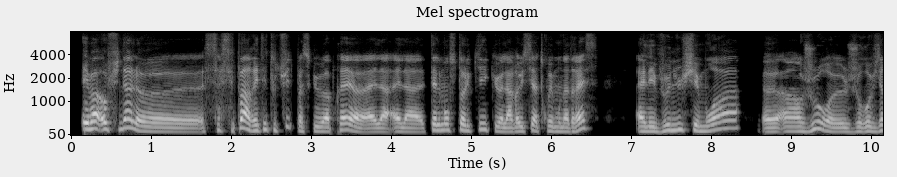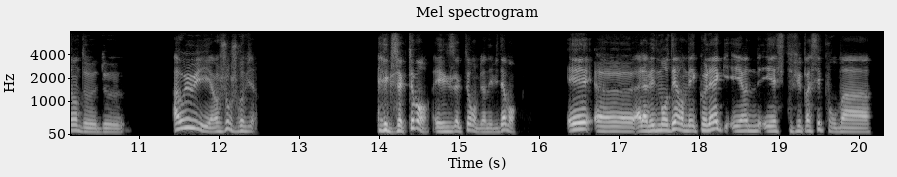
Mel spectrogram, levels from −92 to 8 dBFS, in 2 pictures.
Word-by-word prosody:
Et 190 - +9
bah 210 - +9
au - - +7
final, 220 +4 0
heu, 125 -4 0
ça 165 - -12
c'est - - -13
pas 240 - +7
arrêté 160 +4 +1
tout 165 - -10
de - - -23
suite 265 - -10
parce 140 -1 -6
qu'après 135 +6 +1
elle 115 -5 +4
a - - +1
elle 125 0 +2
a 115 -1 +1
tellement 170 +3 0
stalké 170 +2 -3
qu'elle 125 -4 -1
a 120 - +2
réussi 130 +1 -2
à - - +1
trouver 140 - -6
mon 130 -1 -5
adresse. 130 - 0 0.5
Elle 135 0 +2
est 135 - +1
venue 165 +8 -2
chez 165 -3 -2
moi, 200 +11 0 0.3
heu, 120 +1 +3
un 135 0 0
jour, 170 +2 -2
heu, 120 0 -2
je 120 +3 -8
reviens 140 +5 -2
de 120 -4 -5
de 110 +4 -9 0.6
ah 190 - +2
oui, 245 +2 +2
oui, 170 - 0
un 125 +2 -1
jour 200 +9 -5
je 130 - -9
reviens 140 -1 -7 1.5
Exactement, 165 +6 +1
exactement, 130 +5 -3
bien 110 0 -7
évidemment. 115 +11 -3 0.6
Et 190 +3 +5
heu, 135 -2 +1
elle - - +4
avait 145 +2 +4
demandé 165 +4 +3
à 190 - +3
un - - +2
de - - -5
mes 150 -2 -3
collègues 180 +5 +2
et 145 +1 -3
un 150 - -1
dem 145 +1 -5
et 140 - -3
elle 140 - -1
s'était 135 - -15
fait 145 +1 -6
passer 150 +6 -5
pour 125 -7 -12
ma 115 -2 -1
140 Hz, 210 wpm, -22 LUFS, 125-170 Hz, 1.5 s, Et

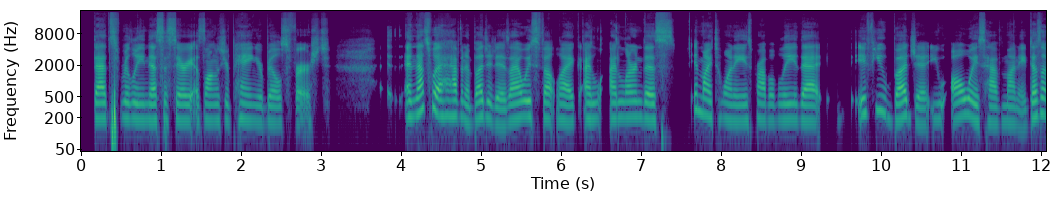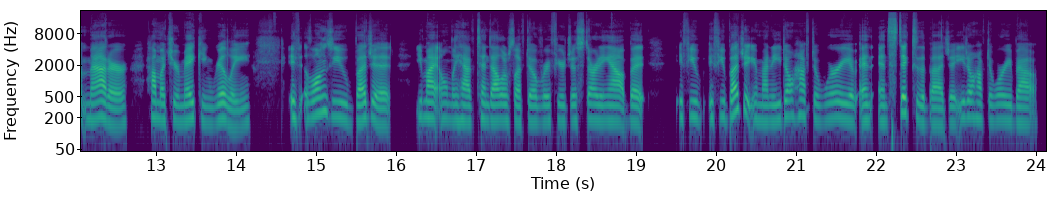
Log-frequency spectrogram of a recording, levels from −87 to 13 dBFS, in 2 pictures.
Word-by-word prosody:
that's 195 -1 +5
really 195 -2 -2
necessary 180 0 +2
as - - -5
long 180 -1 +1
as 180 - -7
you're 180 - -7
paying 180 -2 0
your 165 -1 -7
bills 165 -1 -2
first. - - -3 0.7
Eh - - -11 0.2
and 210 - +4
that's 270 +5 +5
what 240 -6 +7
having 215 -2 0
a 170 - -2
budget 200 -4 +1
is- 150 0 -1
I 185 +1 +5
always 210 +1 +2
felt 195 -2 0
like 175 -2 +1
I 195 - +6
l 190 +1 -6
I 195 - +4
learned 205 +1 -1
this, 185 -1 +2 0.2
in 285 - -1
my 230 -3 +3
20s 180 -3 -3
probably, 185 0 -2
that 175 -1 +4 0.4
if 245 - -2
you 275 -3 -3
budget, 185 -5 +2
you 185 - -10
always 200 -2 +2
have 165 -2 -1
money- 140 -5 -3
doesn't 220 0 +1
matter 165 -7 +5 0.3
how 205 - +4
much 185 -3 -2
you're 180 -2 -4
making 175 -5 -2
really, 160 -4 0 0.5
if 210 - -1
as 185 - -6
long 235 +4 +3
as 255 -5 -4
you 200 -3 -3
budget, 175 -3 +1 0.3
you 210 - -9
might 200 -1 +5
only 185 -1 -6
have 175 -2 +1
$10 180 -2 0
left 170 0 -3
over, 170 0 -3
if 170 - -7
you're 175 -1 -4
just 175 - -2
starting 180 -1 -1
out, 170 -1 +3
but, - - +1 0.5
if 205 - -13
you 205 -2 -3
if 200 +2 -7
you 210 - -4
budget 250 +7 +4
your 190 - -5
money, 175 +1 -3
you 185 - -6
don't 215 +1 -2
have 220 - -2
to 185 - -7
worry- 195 +3 -2 0.2
and 180 0 -1
and 170 - -3
stick 250 -2 +4
to - - -5
the 165 - -3
budget- 155 +1 -2
you 200 - -4
don't 205 0 -2
have 190 - -3
to 175 - -9
worry 180 -1 -2
about 165 -2 -1
185 Hz, 225 wpm, -24 LUFS, 175-205 Hz, 0.7 s, what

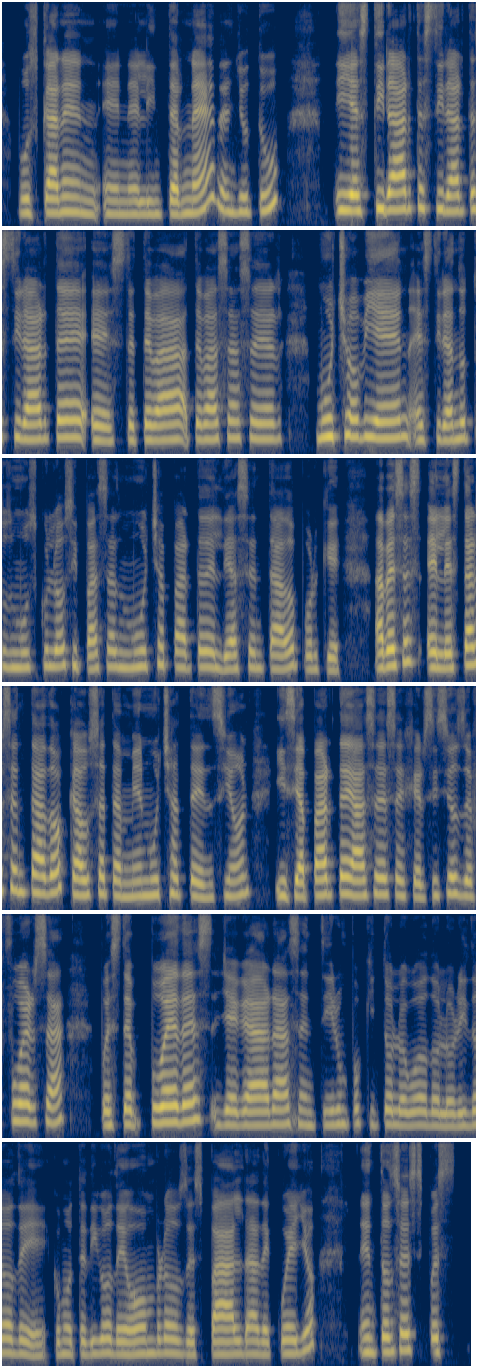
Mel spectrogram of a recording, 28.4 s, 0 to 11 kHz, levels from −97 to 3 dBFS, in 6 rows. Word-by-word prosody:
buscar 205 +1 +2
en 215 -4 -2
en 190 -1 -5
el 185 0 -3
Internet, 195 - +1
en 225 -5 -2
YouTube, 230 - -2 0.5
y 240 0 +7
estirarte, 250 +3 +5
estirarte, 250 -3 0
estirarte, 255 +1 +2
este, 210 0 -1
te 220 +1 0
va 220 +1 +3
te 230 - -2
vas 225 +2 0
a 245 - -1
hacer 230 -1 -2 0.3
mucho 265 +2 +5
bien 250 0 +3
estirando 220 +2 -1
tus 235 -1 -7
músculos, 240 +3 -3
si 250 - -4
pasas 220 +2 -3
mucha 235 +4 -3
parte 230 -3 -3
del 225 -2 0
día 200 +1 +1
sentado 210 +1 -2
porque, 195 -5 -6 0.3
a 220 - +4
veces, 255 +6 +4
el 220 -1 +3
estar 220 +5 +3
sentado 275 -1 +2
causa 235 +1 +1
también 215 -1 -2
mucha 235 +2 -2
tensión, 220 +3 -4 0.2
y 220 -1 -2
si 220 - +3
aparte 230 +4 +4
haces 235 +2 +2
ejercicios 225 +3 -3
de 220 -1 0
fuerza, 250 +1 0 0.3
pues, 200 -1 -3
te 215 -2 0
puedes 245 +4 +5
llegar 200 0 +1
a 215 0 +1
sentir, 205 -1 -8
un 215 -1 -6
poquito, 215 -1 -8
luego, 200 0 -4
adolorido 195 +1 -4
de, 170 -4 -5
como 185 +1 -6
te 185 0 -7
digo, 195 +3 -3
de 185 -1 -1
hombros, 200 +1 -2
de 180 - -3
espalda, 185 +1 0
de 180 -1 -3
cuello. 195 - -3 0.4
Entonces, 220 +4 -1
pues, 210 0 -4
220 Hz, 145 wpm, -23 LUFS, 200-240 Hz, 0.5 s, y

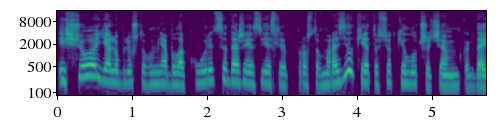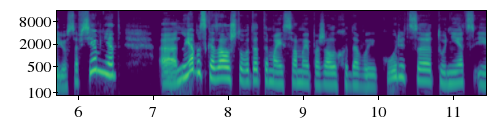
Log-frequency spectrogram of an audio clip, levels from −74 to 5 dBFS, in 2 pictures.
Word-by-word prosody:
еще 260 +7 +3
я 210 -6 +2
люблю, 185 -1 -7
чтобы 175 -2 -5
у - - -10
меня 175 0 -4
была 165 -1 -3
курица, 205 +6 -5
даже 195 -1 0
если 175 +1 -3
если 165 -2 -5
просто 165 -1 -9
в - - -15
морозилке, 185 - -2
это 180 -1 -3
всё 190 +3 -5
таки 180 - -9
лучше, 175 -3 -2
чем 150 0 -2
когда 145 -1 -2
ее 140 0 0
совсем 350 - +5
нет. 295 -5 +3 0.6
Э, - - +5
но 235 - -1
я - - +8
бы 345 - +2
сказала, 240 -4 +6
что 215 -1 +4
вот 200 +2 -5
это 210 -1 -2
мои 180 -2 0
самые, 180 0 -1
пожалуй, 165 -1 -1
ходовые: 150 -3 -7
курица, 210 -6 -1
тунец, 180 +1 -3
и 165 -1 -7
185 Hz, 200 wpm, -24 LUFS, 170-210 Hz, 0.6 s, я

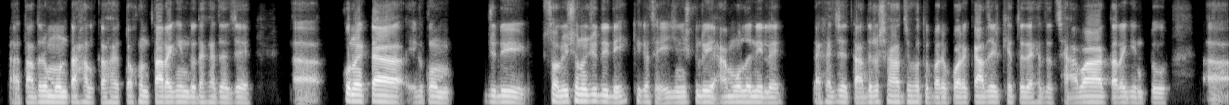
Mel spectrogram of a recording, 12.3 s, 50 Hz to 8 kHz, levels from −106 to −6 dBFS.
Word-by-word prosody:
আ - - -3
তাদের 120 +2 +2
মনটা 115 -1 +4
হালকা 105 -2 -2
হয়। 110 -1 -3
তখন 125 - -2
তারা 115 0 +7
কিন্তু 115 -1 0
দেখা 115 +1 -5
যায় 105 -2 -2
যে 110 - 0 0.5
আ - - 0 0.4
কোনো 135 - +6
একটা 130 -1 +6 0.3
এরকম 115 0 -1 0.5
যদি 120 0 +1 0.4
সলিউশন 125 +2 +2
ও - - +5
যদি 125 -1 +1
দেই 110 +1 0
ঠিক 125 - -9
আছে? 115 - -7
এই - - -4
জিনিসগুলি 110 +2 -1 0.2
আমলে 115 +1 +1
নিলে 110 -2 0 0.4
দেখা 120 - -4
যায় 115 -3 -2
তাদেরও 115 +3 -1
সাহায্য 120 0 0
হতে 115 - -5
পারে। 105 +1 0
পরে 110 -1 +3
কাজের 110 +1 +3
ক্ষেত্রে 115 -1 -4
দেখা 105 0 -5
যাচ্ছে 105 - -9
আবার 115 +1 +6
তারা 105 +1 +1
কিন্তু 110 -1 -7 0.6
আ - - -3
115 Hz, 200 wpm, -21 LUFS, 110-120 Hz, 0.6 s, তারা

